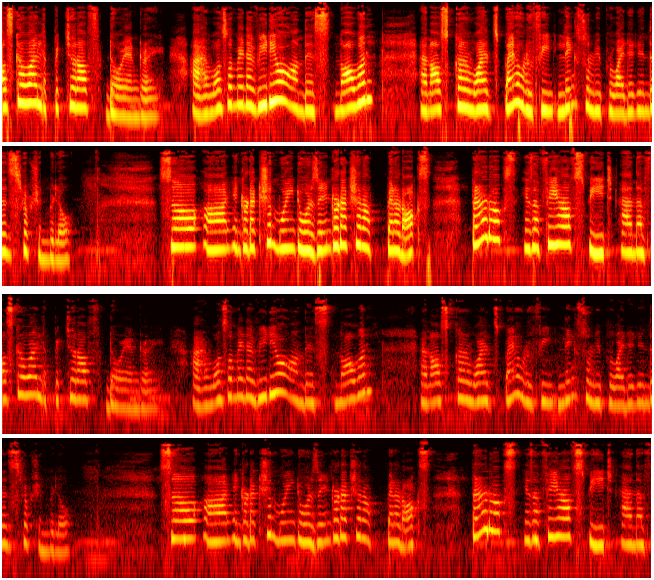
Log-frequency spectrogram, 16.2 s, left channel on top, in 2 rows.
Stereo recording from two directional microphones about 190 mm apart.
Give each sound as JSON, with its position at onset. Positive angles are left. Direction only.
{"t": 0.0, "sound": "a woman's voice", "side_deg": 35}
{"t": 2.3, "sound": "a woman's voice", "side_deg": 35}
{"t": 5.2, "sound": "a woman's voice", "side_deg": 30}
{"t": 10.2, "sound": "speech", "side_deg": 30}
